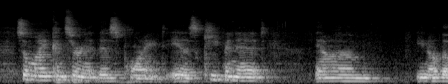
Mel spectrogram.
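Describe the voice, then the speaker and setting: Through audible room echo and noticeable background noise, a woman with a very deep, low pitch speaks at a moderate pace with ordinary pitch variation. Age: 50s. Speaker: real estate agent speaking at public comment. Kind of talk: public comment at council meeting. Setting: city council chamber. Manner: halting.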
